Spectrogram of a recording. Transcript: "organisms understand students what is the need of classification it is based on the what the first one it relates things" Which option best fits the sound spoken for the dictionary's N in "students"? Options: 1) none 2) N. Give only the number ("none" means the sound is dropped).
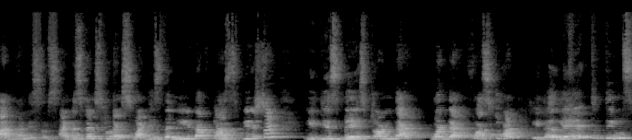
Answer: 2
